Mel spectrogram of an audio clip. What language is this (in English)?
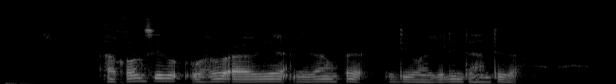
Somali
